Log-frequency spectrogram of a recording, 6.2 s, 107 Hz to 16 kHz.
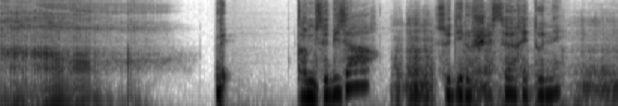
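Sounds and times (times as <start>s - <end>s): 
wolf snoring loudly while napping: 0.0s - 1.9s, 3.9s - 6.1s
speech: 3.0s - 5.8s.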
